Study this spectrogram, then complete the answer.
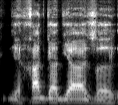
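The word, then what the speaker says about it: Chad Gadya: how do you say yeah you got it khad gadya yeah khad gadya is a it's an Aramaic song it's popular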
